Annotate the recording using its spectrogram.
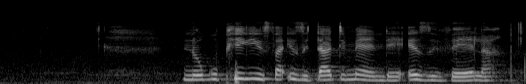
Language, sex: Zulu, female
